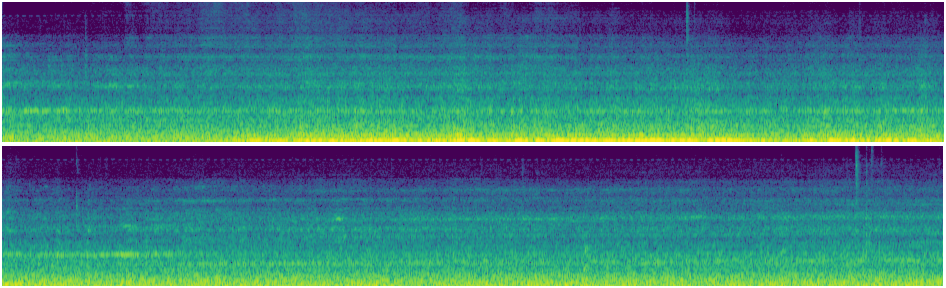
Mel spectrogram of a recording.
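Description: Running noise of a moving electric commuter train heard from inside a passenger car: a steady rumble of wheels on rail, with a louder low drone swelling from a few seconds in until about halfway through.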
